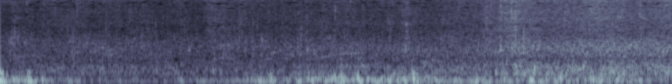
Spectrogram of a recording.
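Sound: sea waves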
